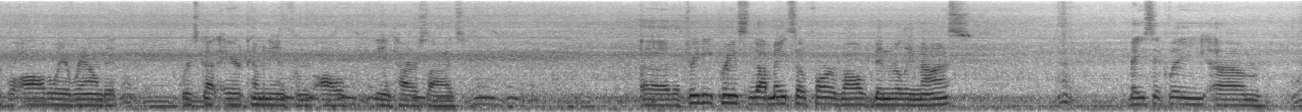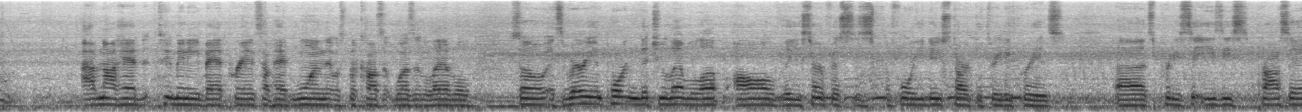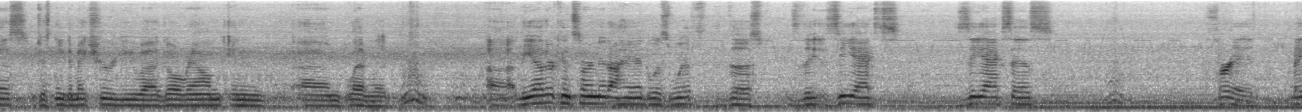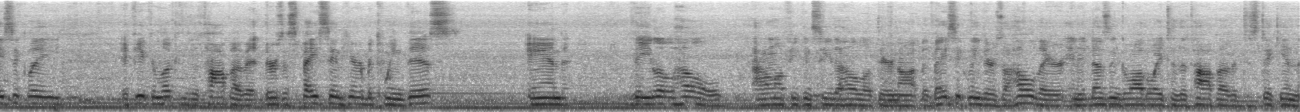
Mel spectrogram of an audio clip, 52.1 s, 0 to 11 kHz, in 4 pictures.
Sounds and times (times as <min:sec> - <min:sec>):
Speech: 0:00.0 - 0:05.1, 0:06.4 - 0:09.8, 0:11.3 - 0:12.8, 0:13.8 - 0:30.1, 0:30.9 - 0:36.7, 0:38.1 - 0:43.7, 0:44.4 - 0:52.0.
